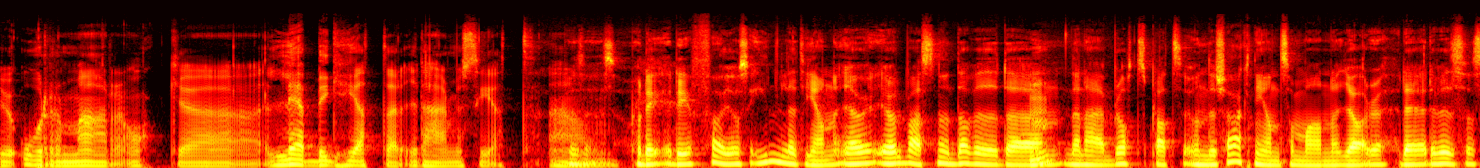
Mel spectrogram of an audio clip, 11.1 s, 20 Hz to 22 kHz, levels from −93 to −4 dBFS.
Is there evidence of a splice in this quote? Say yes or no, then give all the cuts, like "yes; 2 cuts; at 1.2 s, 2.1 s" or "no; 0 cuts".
no; 0 cuts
